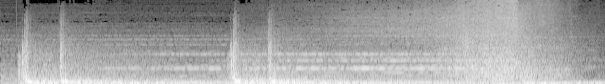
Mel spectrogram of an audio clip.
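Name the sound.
heartbeat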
